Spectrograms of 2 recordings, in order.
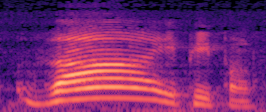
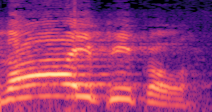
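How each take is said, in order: First: "Thy" slow and drawn out, not shouted; turned emphasis on Thy. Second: "Thy" high and loud, pushed at the listener; God's thundering emphasis. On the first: Moses handing the people back to God, pointed stress on "Thy". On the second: God disowning the people to Moses, loud stress on "Thy". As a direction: hurl "Thy" out as a loud accusation. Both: Acted. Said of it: "with a change of emphasis".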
